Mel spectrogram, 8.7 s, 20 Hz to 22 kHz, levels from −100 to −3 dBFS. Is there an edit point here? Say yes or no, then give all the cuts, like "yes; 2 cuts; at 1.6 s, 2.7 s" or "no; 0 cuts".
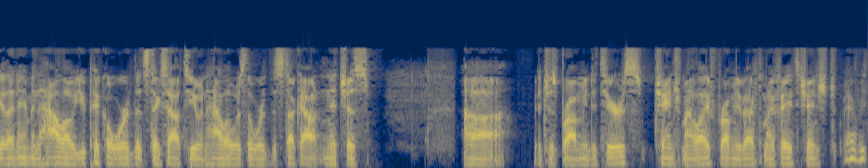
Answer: yes; 1 cut; at 4.5 s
